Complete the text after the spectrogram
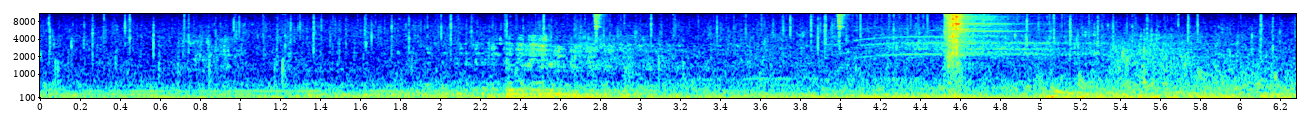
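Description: Game menu selections click softly.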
